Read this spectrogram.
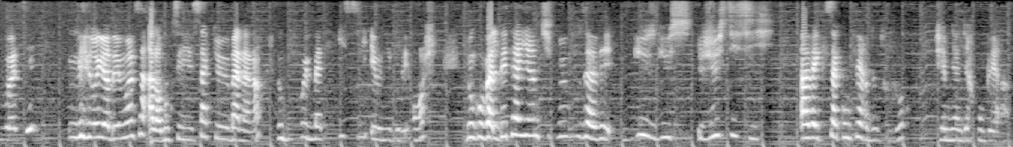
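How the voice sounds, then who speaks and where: A woman's voice: sits high, moderate pace, sharp tone, soft background music. A woman showing off handbags to her viewers in a casual vlog, enthusiastic and full of fillers and restarts. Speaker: fashion vlogger. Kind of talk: casual product showcase.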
